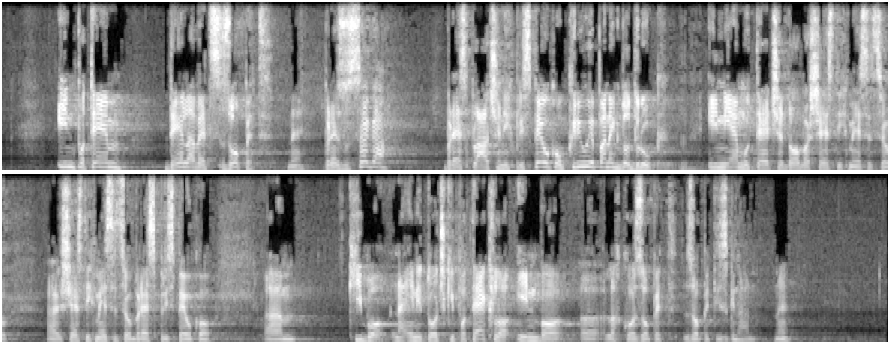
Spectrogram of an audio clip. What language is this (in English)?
Slovenian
